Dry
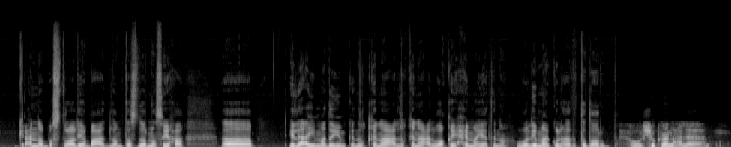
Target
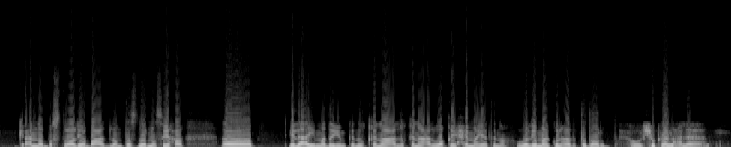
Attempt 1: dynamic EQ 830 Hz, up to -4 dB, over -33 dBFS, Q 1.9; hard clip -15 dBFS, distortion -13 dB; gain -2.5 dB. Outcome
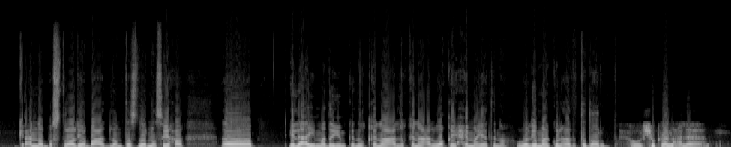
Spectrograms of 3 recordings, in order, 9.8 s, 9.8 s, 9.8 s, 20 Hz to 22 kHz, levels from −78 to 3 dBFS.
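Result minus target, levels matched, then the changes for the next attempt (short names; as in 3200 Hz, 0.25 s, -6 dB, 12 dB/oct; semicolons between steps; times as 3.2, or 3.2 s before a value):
4000 Hz band +3.5 dB
add after dynamic EQ: LPF 2900 Hz 12 dB/oct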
